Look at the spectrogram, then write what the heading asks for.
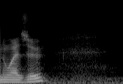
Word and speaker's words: Noiseux: My name is Noiseux, pronounced properly from Canada, where I'm from, is Noiseux, and I am an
